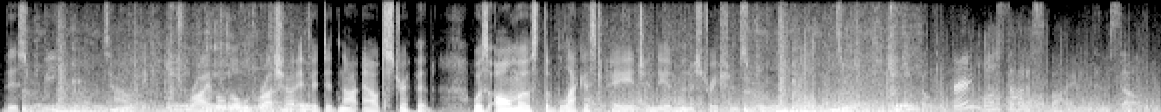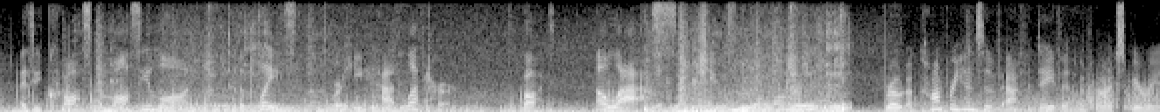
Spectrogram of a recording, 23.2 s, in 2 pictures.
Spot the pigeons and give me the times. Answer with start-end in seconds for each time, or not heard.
0.2-3.1, 7.4-9.3, 12.2-15.1, 18.0-20.1.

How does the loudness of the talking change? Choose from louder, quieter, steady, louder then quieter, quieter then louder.
louder then quieter.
